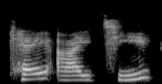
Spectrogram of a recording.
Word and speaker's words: khichdi: There are also a couple different ways of pronouncing it. Some people pronounce it khichdi. And so I think the most common way you're going to find it spelled on the internet is Kitchari.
